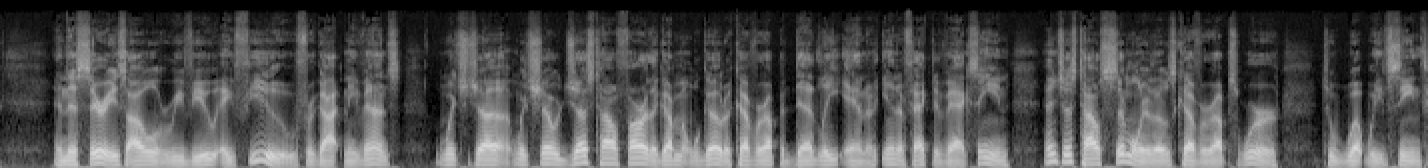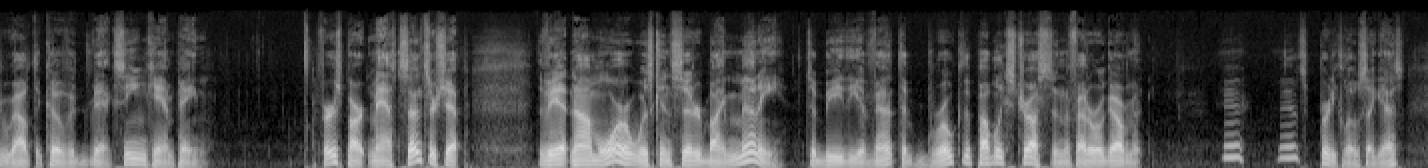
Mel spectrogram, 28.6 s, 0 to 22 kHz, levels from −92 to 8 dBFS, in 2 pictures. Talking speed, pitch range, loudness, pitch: 160 wpm, 90-115 Hz, -15 LUFS, 100 Hz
